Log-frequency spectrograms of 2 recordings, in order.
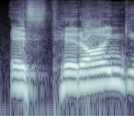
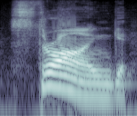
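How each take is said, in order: First: An extra vowel sound comes before the s. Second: The word starts directly with the s sound. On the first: The speaker calls it wrong. "استرانگ نمیگم" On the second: The speaker calls it right. "strong اولش ا نداره"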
